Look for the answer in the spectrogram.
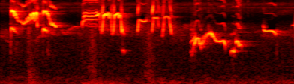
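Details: White-rumped shama fighting song for provoking shamas, fast and varied: high twittering trills, sharp chirps and a few lower slurred whistles, over a steady low hum.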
